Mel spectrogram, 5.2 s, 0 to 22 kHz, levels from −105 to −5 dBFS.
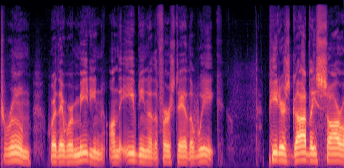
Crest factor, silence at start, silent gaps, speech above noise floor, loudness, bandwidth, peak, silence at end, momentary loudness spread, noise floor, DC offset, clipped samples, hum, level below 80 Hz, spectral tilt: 20 dB; 0 s; none; 35 dB; -22 LUFS; 19 kHz; 0 dBFS; 0 s; 10 LU; -56 dBFS; under 0.1%; under 0.1%; none; -68 dBFS; -5.5 dB/octave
